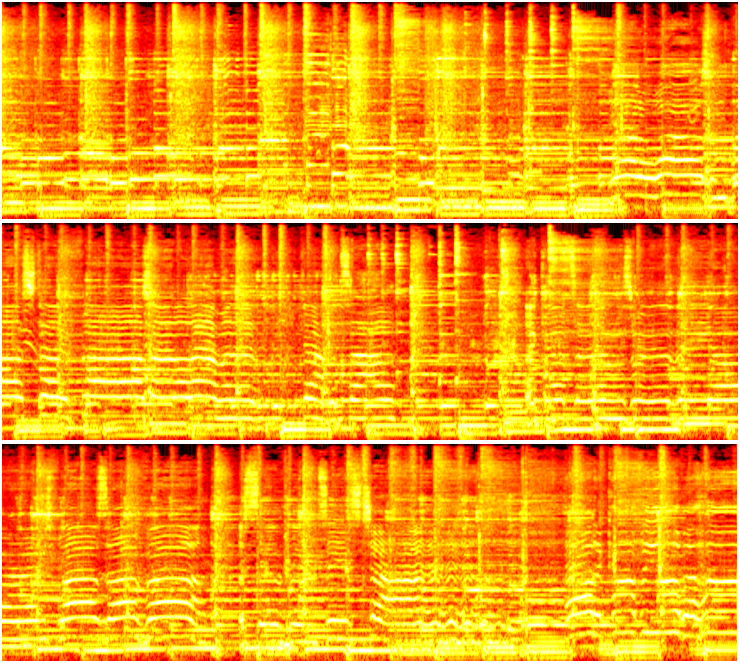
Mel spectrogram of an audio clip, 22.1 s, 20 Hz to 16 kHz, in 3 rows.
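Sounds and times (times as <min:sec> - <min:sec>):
bass guitar: 0:00.0 - 0:22.0
drums: 0:00.0 - 0:22.0
mandolin: 0:00.0 - 0:22.0
strummed acoustic guitar: 0:00.0 - 0:22.0
woman singing: 0:06.0 - 0:11.5, 0:12.6 - 0:19.7, 0:20.3 - 0:22.0.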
